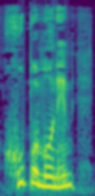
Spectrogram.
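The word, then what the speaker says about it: hupomonen (ὑπομονήν): La va a marcar, le va a hacer un círculo allí y en el costadito le va a poner la palabra hupomonen, que es hupomonen. – Constancia. – Se escribe con H, ¿no? – Es una H aspirada, exactamente, como H inglesa, como cuando yo digo Hereford.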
